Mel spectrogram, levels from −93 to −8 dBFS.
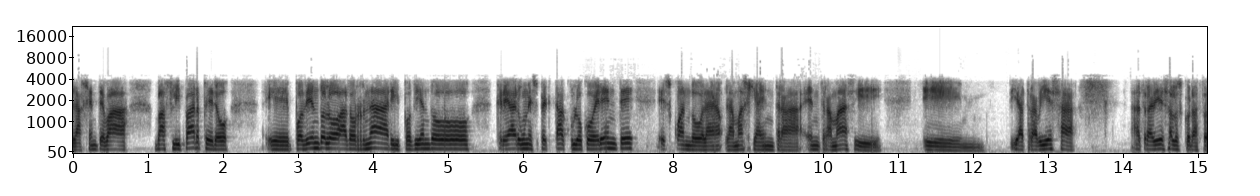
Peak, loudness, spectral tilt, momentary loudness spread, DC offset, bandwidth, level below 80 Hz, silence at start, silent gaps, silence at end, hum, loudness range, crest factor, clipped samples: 0 dBFS; -16 LUFS; -7.5 dB/octave; 11 LU; under 0.1%; 7.4 kHz; -52 dBFS; 0 s; none; 0 s; none; 3 LU; 16 dB; under 0.1%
